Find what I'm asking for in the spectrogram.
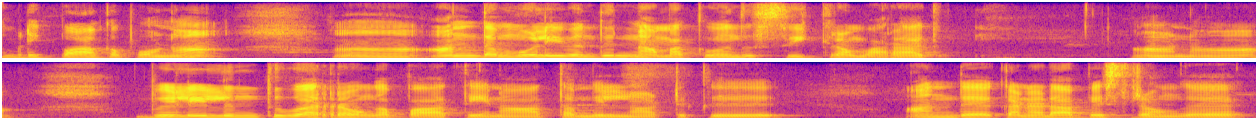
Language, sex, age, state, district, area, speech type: Tamil, female, 45-60, Tamil Nadu, Dharmapuri, rural, spontaneous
